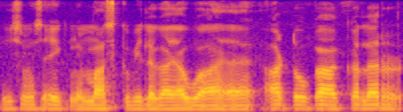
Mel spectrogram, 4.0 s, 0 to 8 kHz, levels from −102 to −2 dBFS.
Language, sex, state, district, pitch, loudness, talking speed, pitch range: Hindi, male, Haryana, Rohtak, 100 Hz, -17 LUFS, 195 wpm, 95-105 Hz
